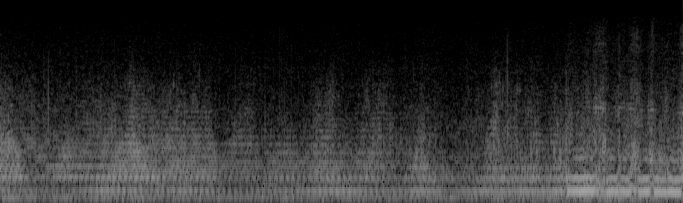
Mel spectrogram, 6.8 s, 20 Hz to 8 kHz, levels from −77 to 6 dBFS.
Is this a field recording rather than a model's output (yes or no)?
yes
